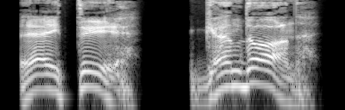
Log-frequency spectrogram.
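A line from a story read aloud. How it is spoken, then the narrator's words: Half-growled. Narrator (Russian): То ли сказал, то ли прорычал я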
